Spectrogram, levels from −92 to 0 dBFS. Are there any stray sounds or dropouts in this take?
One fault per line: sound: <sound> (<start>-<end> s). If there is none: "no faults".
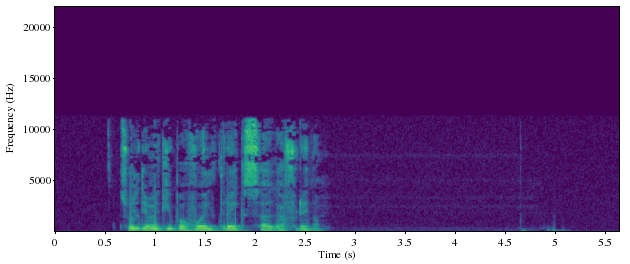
no faults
